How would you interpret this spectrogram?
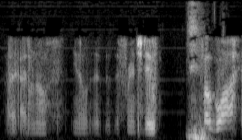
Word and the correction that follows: foie gras: is that how you pronounce it? – Yeah, foie gras, yeah.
